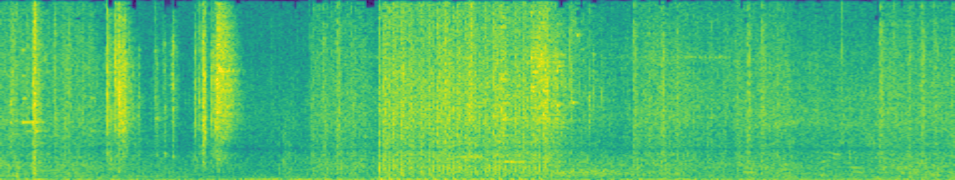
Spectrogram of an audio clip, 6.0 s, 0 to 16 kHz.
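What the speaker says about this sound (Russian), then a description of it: "У них на балконе тяжелый пулемет!" Heavy machine gun fire in the Call of Duty: Black Ops 2 video game, dense and continuous, with rapid bursts blending into a loud, sustained battle din throughout.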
